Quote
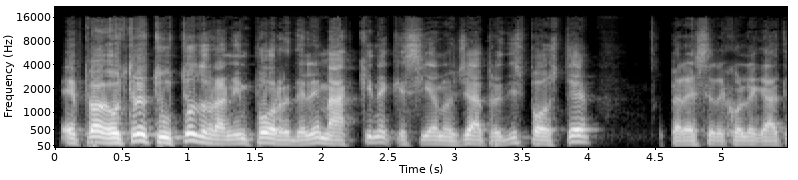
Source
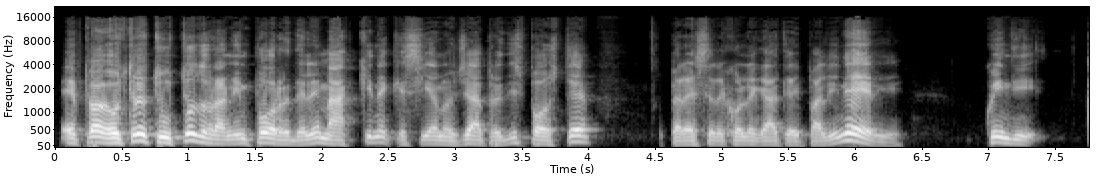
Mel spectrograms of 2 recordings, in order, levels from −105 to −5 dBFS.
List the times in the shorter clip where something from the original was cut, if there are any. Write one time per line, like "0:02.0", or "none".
none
